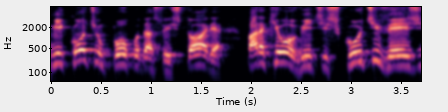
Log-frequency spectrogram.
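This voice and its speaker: Very wide pitch swings mark this man's high voice, heard on a very clean recording with a silent background. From Brazilian Northeast. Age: 50s. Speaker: podcast host. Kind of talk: interview.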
